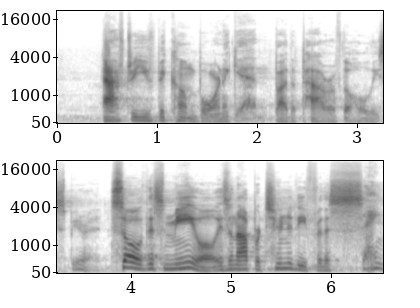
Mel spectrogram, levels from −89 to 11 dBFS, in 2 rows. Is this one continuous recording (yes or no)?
no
